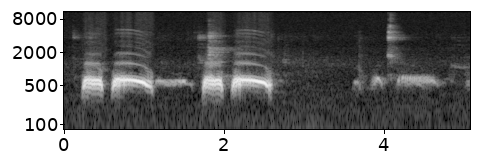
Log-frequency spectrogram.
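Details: Spotted dove with a giọng đồng song: two loud pairs of coos, a short coo followed by a longer falling one, each trailing into a soft hum, then a quieter murmured phrase.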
